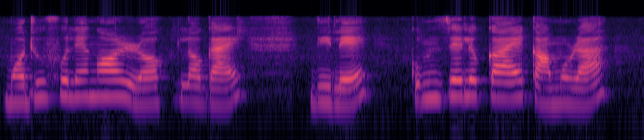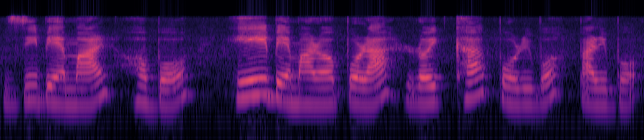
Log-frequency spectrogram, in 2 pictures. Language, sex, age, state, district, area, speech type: Assamese, female, 30-45, Assam, Lakhimpur, rural, spontaneous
